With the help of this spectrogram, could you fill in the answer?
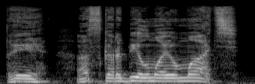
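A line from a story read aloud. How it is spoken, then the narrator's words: Strangled hellish growl. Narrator (Russian): Это сдавленное рычание, казалось, вырвалось из самой преисподней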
